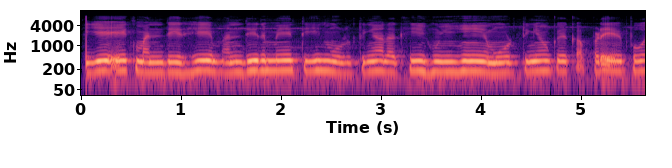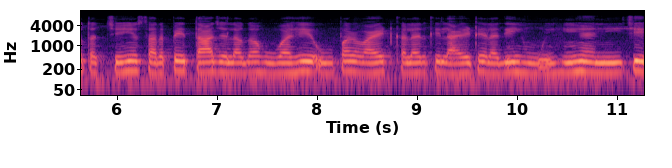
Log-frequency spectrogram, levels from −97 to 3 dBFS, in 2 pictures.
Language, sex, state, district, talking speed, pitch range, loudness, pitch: Hindi, male, Jharkhand, Sahebganj, 170 wpm, 160-180 Hz, -24 LUFS, 170 Hz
